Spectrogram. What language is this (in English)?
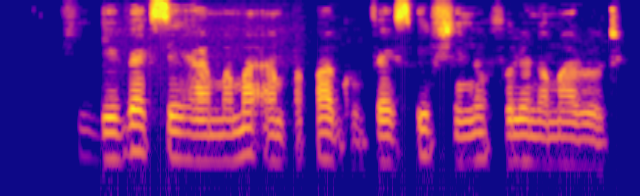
Nigerian Pidgin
